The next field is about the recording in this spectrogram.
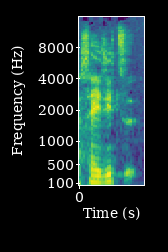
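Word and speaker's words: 誠実: Phần bên phải là chỉ cách đọc, như vậy đọc là C, chữ thực đọc là jitsu trong từ jitsuwa chẳng hạn. Vậy thì đây sẽ là C jitsu.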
